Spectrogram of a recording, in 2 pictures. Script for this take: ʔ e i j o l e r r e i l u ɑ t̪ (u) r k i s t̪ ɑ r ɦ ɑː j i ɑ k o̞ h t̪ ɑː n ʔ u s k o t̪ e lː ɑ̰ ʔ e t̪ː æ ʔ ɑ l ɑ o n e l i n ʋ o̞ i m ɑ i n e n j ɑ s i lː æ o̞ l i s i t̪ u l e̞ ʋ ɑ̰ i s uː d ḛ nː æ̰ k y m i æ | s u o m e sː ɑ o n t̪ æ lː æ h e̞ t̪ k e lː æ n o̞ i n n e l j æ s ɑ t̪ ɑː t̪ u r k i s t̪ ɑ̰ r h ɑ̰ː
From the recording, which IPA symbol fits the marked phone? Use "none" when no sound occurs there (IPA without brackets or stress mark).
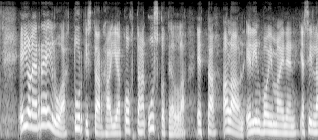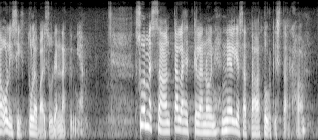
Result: u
